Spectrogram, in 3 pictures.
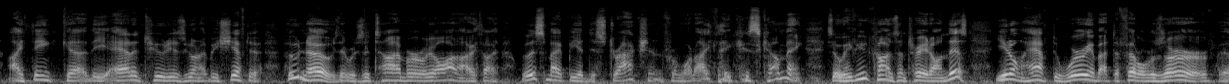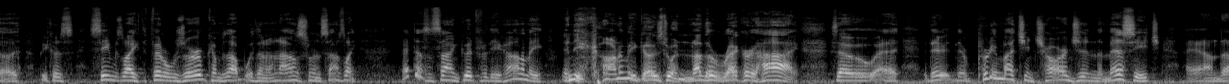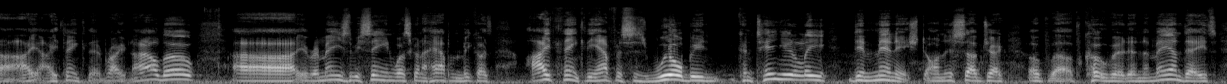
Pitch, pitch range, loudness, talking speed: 180 Hz, 160-205 Hz, -24 LUFS, 205 wpm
